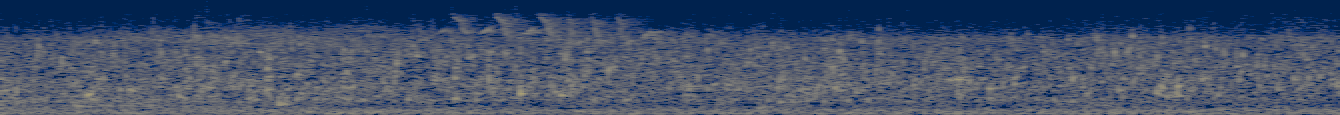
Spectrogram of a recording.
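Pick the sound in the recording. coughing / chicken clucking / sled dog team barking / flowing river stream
flowing river stream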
